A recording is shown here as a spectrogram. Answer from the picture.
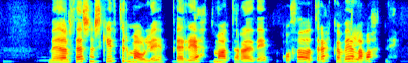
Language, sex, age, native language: Icelandic, female, 50-59, Icelandic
